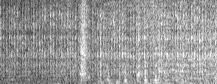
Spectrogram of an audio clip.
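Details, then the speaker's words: Single-tub spin dryer with a new gearbox and no brake, hum rising as it spins up, with uneven low rumbling and knocks; wobbles because clothes were left inside, an unbalanced load, and stops wobbling once emptied. "Gumigiwang-giwang lang siya dahil may laman pala."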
